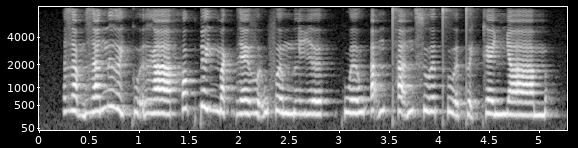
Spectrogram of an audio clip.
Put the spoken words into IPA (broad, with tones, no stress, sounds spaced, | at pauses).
z a̰˧˨ m z a˨˦ n ɣ ə˧˩ j k ṵ˧˨ ə̯ ɣ aː˨˩ h ɔ˦˥ k̚ ɗ ə˧ j m a˨˩ k̚ z ɛ˧ v ə̰˧˥ w f əː˧ m l i˧ ə̯ | k w əː˨˦ w ʔ a̰˧˥ n t̪ʰ a̰˧˥ n s u˨˦ ə̯ t̪ʰ u˧˩ ə̯ t̪ ə̰˧˨ j k ɛ˧ ɲ aː˧ m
